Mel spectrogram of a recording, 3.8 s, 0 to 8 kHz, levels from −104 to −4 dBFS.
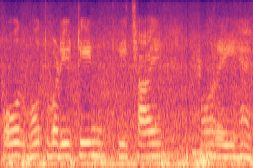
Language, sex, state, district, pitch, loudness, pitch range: Hindi, female, Haryana, Charkhi Dadri, 110 Hz, -13 LUFS, 95-115 Hz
